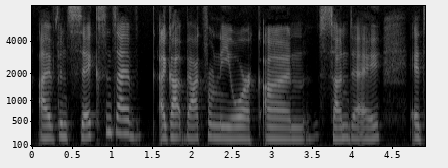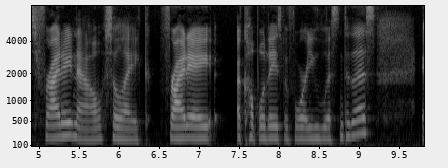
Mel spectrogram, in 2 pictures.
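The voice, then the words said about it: Congested, sick-sounding voice. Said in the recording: “I sound so congested and just awful and my voice is just insufferable to listen to, it's because I'm very sick”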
